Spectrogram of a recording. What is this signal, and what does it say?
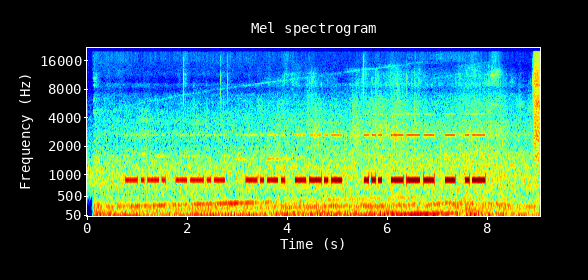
Morse code, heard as a keyed tone, hand-sent with a straight key, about 17 wpm, 880 Hz, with radio static, fading, a narrow filter and the noise inside a bus. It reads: CQ CQ SOTA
